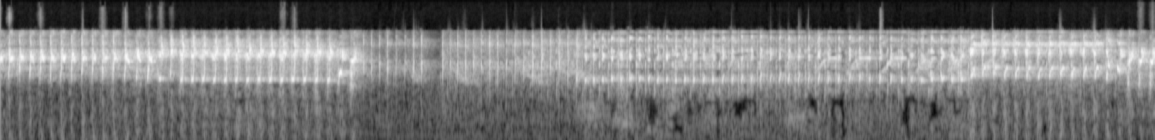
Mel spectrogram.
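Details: Champion lovebird in long, rapid, shrill chirping trills, briefly pausing midway, then resuming with an intense, continuous rattle.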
